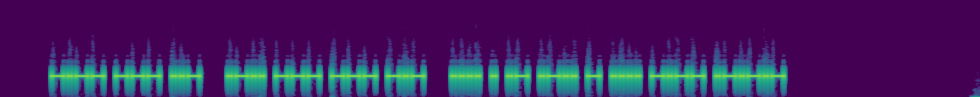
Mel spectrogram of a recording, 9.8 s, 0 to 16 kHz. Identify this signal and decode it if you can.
Morse code, heard as a keyed tone, about 31 wpm, 700 Hz. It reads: YOU LOOK HEALTHY.
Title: Sentences from Top 1000 Words - Review Part 5 - 30wpm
